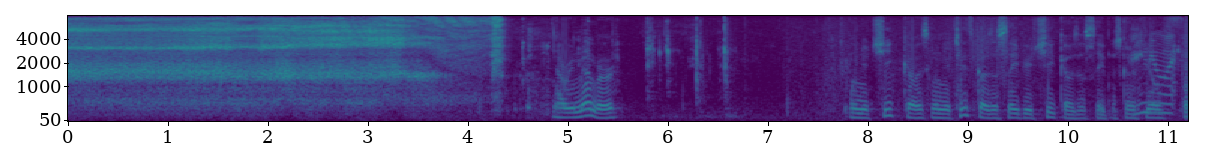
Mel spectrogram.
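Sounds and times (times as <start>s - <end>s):
dental water rinse spraying into a mouth: 0.0s - 4.4s
speech: 4.9s - 5.6s, 7.8s - 11.1s.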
